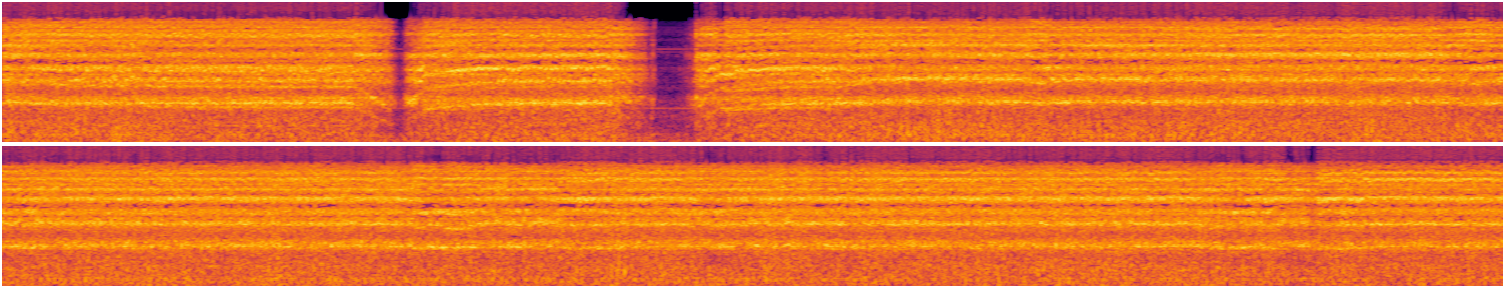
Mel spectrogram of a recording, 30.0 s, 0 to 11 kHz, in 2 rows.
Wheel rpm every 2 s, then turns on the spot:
210, 180, 160, 110, 220, 230, 230, 230, 230, 230, 230, 230, 230, 230, 230.
none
